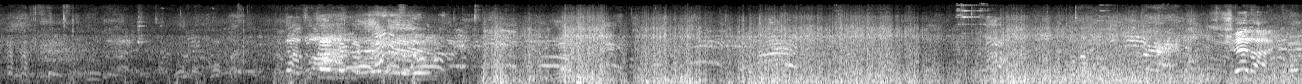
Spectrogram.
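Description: Football match sound from the pitch: players shouting on the field about three seconds in, then a loud steady rushing noise with voices calling through it.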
